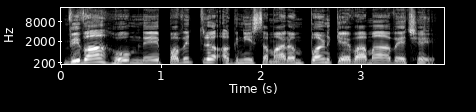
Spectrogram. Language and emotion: Gujarati, neutral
